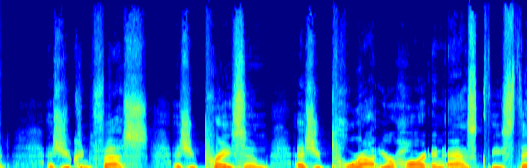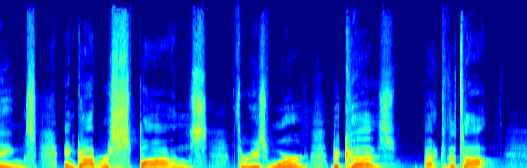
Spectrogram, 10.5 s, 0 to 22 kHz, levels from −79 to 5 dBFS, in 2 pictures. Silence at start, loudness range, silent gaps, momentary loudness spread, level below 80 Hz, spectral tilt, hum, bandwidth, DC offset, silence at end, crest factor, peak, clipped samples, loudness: 0 s; 1 LU; none; 11 LU; -66 dBFS; -5 dB/octave; none; over 20 kHz; under 0.1%; 0.4 s; 18 dB; -2 dBFS; under 0.1%; -20 LUFS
